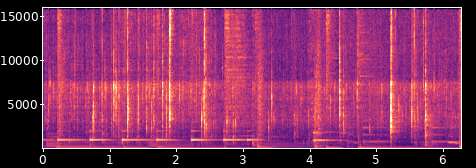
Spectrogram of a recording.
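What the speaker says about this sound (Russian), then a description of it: "Хорошенько перемешиваем, чтобы оно соединилось все вместе, мука и масло." Flour is stirred into about 40 grams of melted butter in a hot pan, giving a steady close sizzle and frying crackle broken by repeated scraping stir strokes.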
